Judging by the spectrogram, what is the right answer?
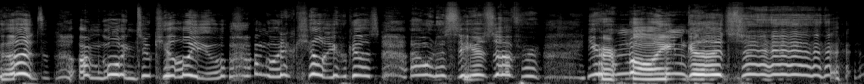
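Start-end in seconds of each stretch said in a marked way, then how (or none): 0.0-7.4 very high, very loud, shrill put-on voice. Joking while watching a battle, doing Griffith voice. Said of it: "make that Griffith's voice".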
